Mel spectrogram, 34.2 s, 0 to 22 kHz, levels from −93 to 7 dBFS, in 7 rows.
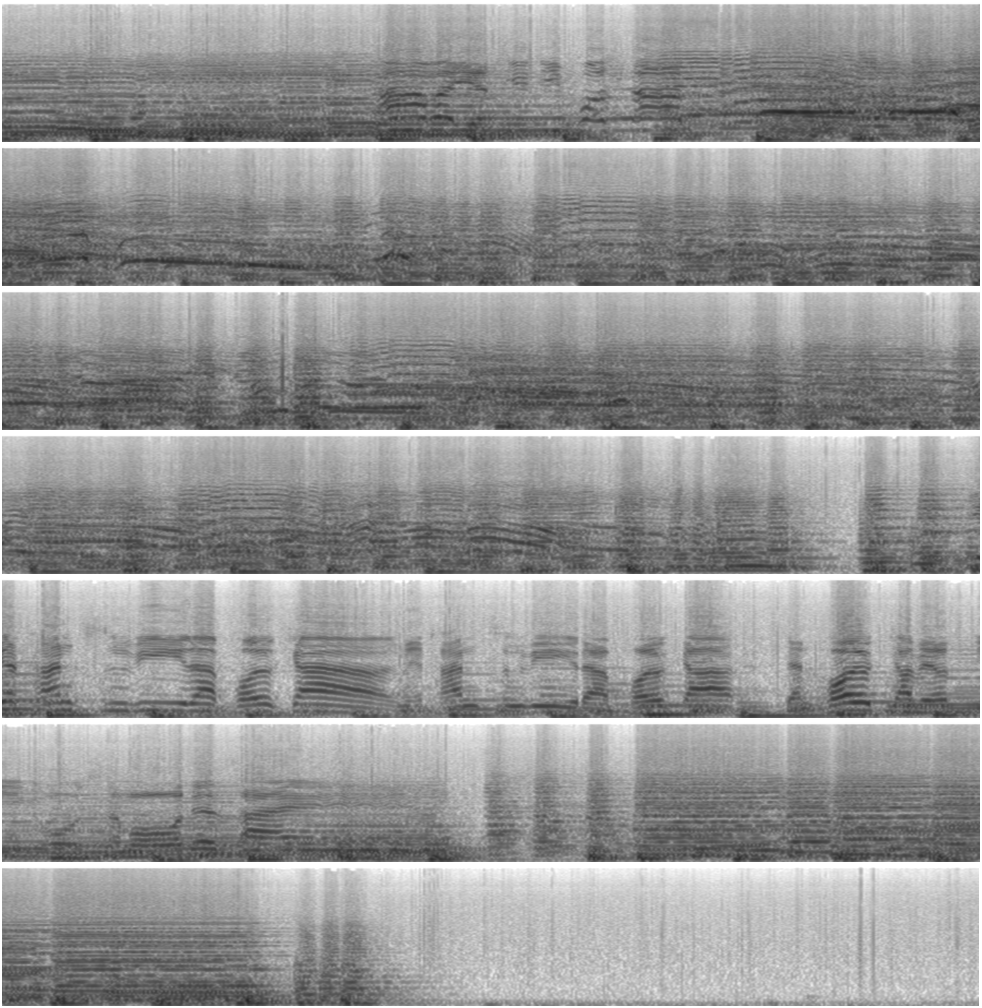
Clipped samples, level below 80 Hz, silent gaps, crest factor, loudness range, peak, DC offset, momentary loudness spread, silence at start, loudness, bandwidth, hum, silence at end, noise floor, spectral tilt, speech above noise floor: under 0.1%; -34 dBFS; none; 18 dB; 6 LU; 0 dBFS; under 0.1%; 7 LU; 0 s; -18 LUFS; over 20 kHz; none; 2.4 s; -46 dBFS; -5 dB/octave; 26 dB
